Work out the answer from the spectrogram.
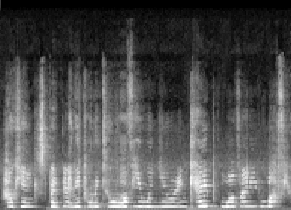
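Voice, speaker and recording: A woman voicing a stubborn, defiant young female pony held captive, shrill and indignant, in a storybook reading. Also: little pitch movement, fast talker, mellow. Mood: bitterly indignant.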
